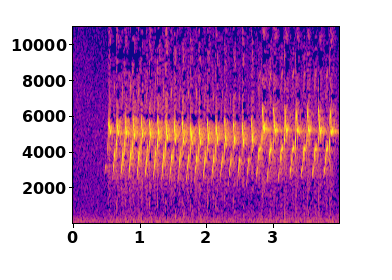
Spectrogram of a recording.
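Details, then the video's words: Cadiz song of a European goldfinch for tutoring birds: a dense, fast trill of sharp high tweets sustained through nearly the whole clip, slightly varying toward the end. "CD CANTO DE JILGUERO CADIZ شريط لغة الحسون الإسباني قادس"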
